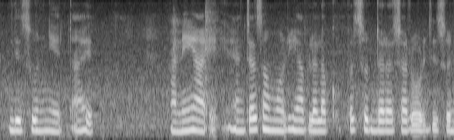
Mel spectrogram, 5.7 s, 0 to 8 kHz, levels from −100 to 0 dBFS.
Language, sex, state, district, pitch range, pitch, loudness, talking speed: Marathi, female, Maharashtra, Nagpur, 210-235 Hz, 220 Hz, -19 LUFS, 125 wpm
